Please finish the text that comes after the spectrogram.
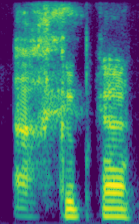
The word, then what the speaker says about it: Kupka: are here with the one and only kopka is that how you pronounce your last name just making sure um I pronounce it with more of like a CP sound like chicken CP Koopa but I mean okay whatever just check because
